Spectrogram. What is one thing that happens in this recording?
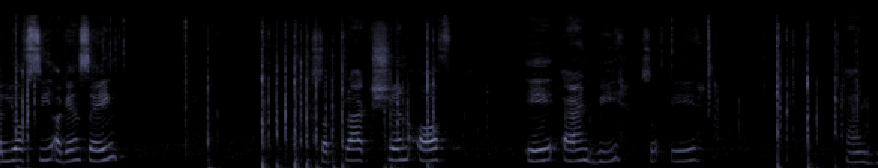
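Computer keys click as someone types.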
